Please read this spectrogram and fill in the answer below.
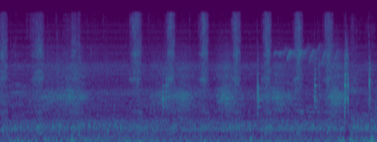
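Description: Raw green mango being cut into small pieces against a fixed upright kitchen blade on a wooden base: a series of crisp slicing strokes, about one or two a second.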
